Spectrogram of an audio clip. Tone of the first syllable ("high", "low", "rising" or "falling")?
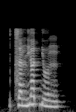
low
